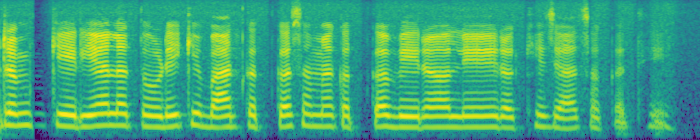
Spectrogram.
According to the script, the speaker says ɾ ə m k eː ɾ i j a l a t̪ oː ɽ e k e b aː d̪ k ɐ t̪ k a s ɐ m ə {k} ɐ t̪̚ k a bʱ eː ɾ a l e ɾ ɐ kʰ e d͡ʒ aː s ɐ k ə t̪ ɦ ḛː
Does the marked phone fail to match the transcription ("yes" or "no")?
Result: no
